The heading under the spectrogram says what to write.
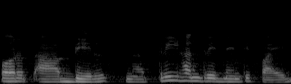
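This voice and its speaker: Medium in pitch with ordinary variation, this man's voice has a dark, mellow tone. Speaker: programming tutorial YouTuber. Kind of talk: screen-recorded coding tutorial. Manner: hesitant, many fillers.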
